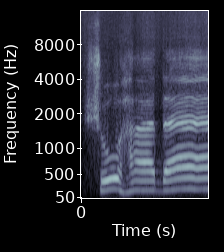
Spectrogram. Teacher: দা বলে চার আলিফ টান দিয়ে এই হামজাকে ধরবে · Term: মধ্যে মুত্তাসিল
